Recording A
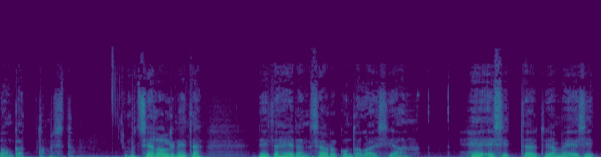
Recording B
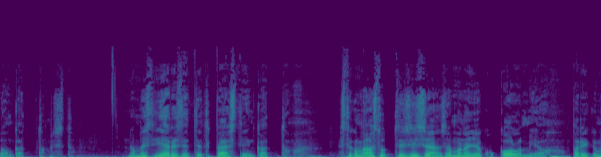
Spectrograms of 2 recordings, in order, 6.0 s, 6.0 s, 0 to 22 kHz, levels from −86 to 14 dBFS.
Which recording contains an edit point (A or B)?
B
